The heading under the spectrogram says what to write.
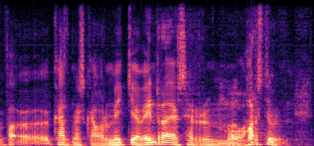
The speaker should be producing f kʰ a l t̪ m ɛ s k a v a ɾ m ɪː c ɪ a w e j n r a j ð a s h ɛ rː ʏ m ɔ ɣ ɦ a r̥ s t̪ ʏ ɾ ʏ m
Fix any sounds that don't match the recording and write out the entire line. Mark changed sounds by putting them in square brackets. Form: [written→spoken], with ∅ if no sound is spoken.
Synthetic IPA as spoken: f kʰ a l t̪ m ɛ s k a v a ɾ m ɪː c ɪ a [w→v] e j n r a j ð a s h ɛ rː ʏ m ɔ ɣ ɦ a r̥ s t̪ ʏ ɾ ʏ m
